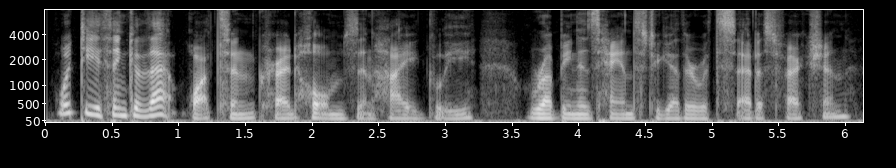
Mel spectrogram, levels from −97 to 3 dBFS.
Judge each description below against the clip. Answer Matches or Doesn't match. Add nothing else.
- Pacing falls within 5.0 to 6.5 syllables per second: Doesn't match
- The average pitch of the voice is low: Matches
